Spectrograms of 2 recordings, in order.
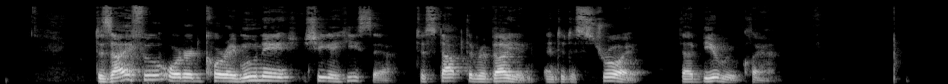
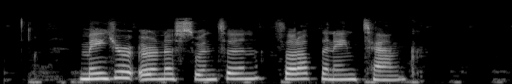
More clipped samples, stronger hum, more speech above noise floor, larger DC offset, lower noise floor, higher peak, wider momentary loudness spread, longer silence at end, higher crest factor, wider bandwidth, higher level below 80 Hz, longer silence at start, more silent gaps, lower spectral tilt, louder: neither; neither; first, 67 dB vs 34 dB; neither; first, -82 dBFS vs -53 dBFS; first, -2 dBFS vs -6 dBFS; about the same, 16 LU vs 17 LU; first, 1.75 s vs 0.5 s; about the same, 16 dB vs 16 dB; first, 16.5 kHz vs 9.2 kHz; about the same, -62 dBFS vs -58 dBFS; first, 0.95 s vs 0.3 s; neither; first, -5.5 dB/octave vs -4 dB/octave; first, -16 LUFS vs -20 LUFS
